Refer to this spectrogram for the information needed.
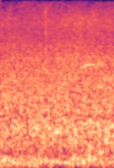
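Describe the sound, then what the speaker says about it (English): Wind blowing outdoors in a small area beside a power box, pushing against a concrete wall, producing a steady, dense low rumble with continuous buffeting and no pauses. "So the wind is coming through here."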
